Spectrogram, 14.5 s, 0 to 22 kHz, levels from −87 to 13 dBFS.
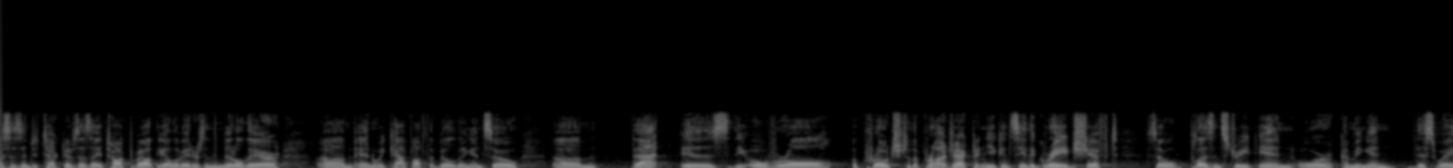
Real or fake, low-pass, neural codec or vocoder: real; 7.2 kHz; none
